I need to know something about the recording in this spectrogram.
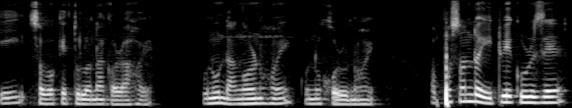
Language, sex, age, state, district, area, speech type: Assamese, male, 18-30, Assam, Biswanath, rural, spontaneous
